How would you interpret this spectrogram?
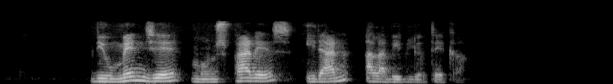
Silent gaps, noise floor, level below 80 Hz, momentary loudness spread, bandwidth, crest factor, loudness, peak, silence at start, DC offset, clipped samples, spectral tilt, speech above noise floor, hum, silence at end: none; under -90 dBFS; -62 dBFS; 15 LU; 8 kHz; 22 dB; -20 LUFS; -2 dBFS; 0.9 s; under 0.1%; under 0.1%; -4 dB/octave; over 69 dB; none; 1.5 s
